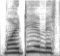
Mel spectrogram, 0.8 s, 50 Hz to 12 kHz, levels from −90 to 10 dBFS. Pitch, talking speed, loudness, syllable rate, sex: 265 Hz, 240 wpm, -15 LUFS, 4.6 syllables/s, female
